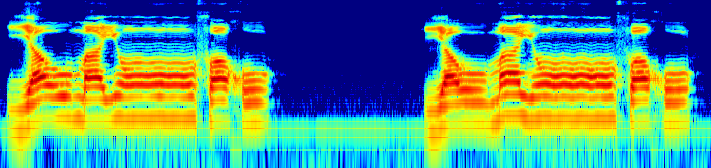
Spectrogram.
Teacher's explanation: after the nun sakin the next letter is fa. We make ikhfa here, which is the light ikhfa.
